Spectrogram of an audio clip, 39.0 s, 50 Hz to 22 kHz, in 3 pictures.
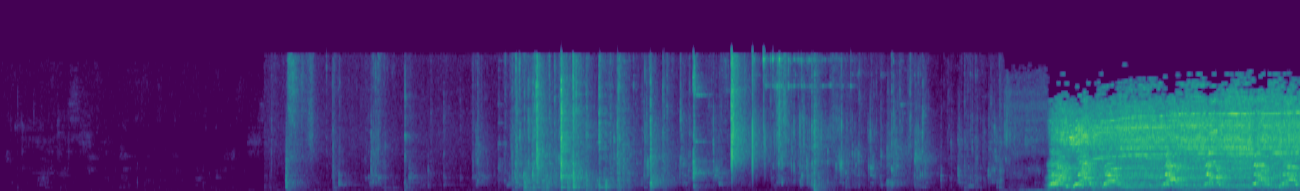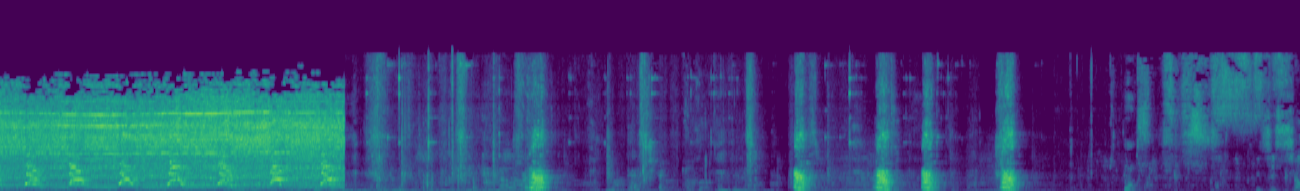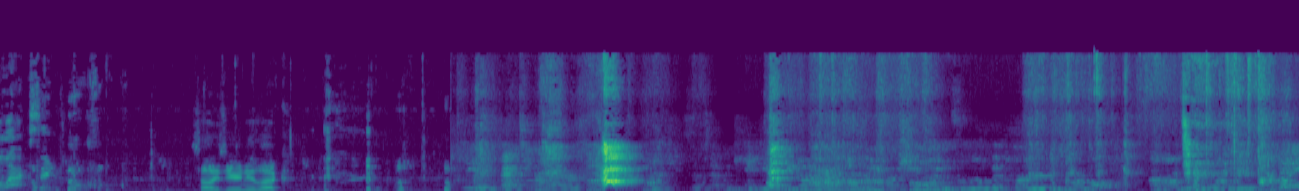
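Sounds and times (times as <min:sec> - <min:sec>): vacuum cleaner whining: 0:10.1 - 0:16.5
dog barks: 0:10.4 - 0:16.4, 0:18.2 - 0:18.7, 0:20.9 - 0:23.4, 0:32.0 - 0:32.6, 0:33.6 - 0:34.0
puppy yapping: 0:10.4 - 0:16.4, 0:20.9 - 0:21.2, 0:32.0 - 0:32.5.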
